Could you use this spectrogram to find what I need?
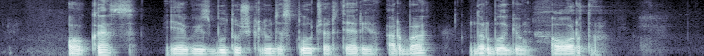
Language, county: Lithuanian, Utena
